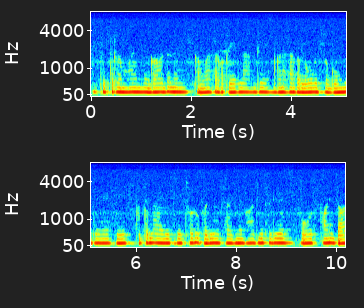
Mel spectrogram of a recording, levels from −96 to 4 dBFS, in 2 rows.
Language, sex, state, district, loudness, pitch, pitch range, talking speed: Marwari, female, Rajasthan, Nagaur, -14 LUFS, 150 Hz, 150-155 Hz, 65 wpm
